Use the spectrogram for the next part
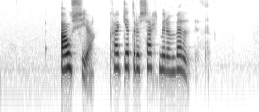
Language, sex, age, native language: Icelandic, female, 20-29, Icelandic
